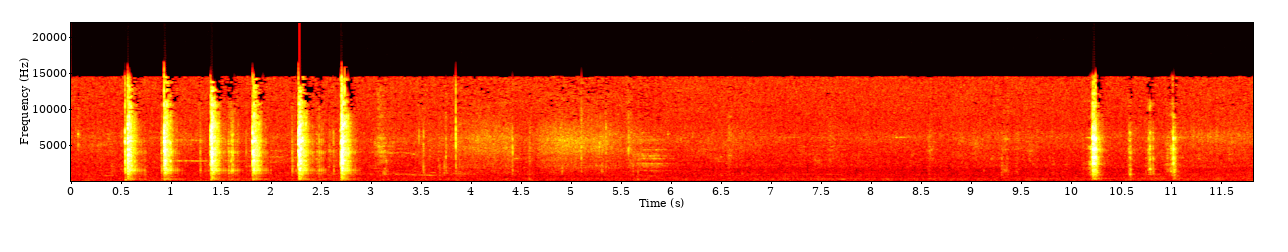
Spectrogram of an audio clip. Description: with the tinted visor down on a rough road there is a rattle noise that come from those black pieces from the mechanism.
